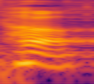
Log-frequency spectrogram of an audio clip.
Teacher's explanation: ह कंठ से निकलने वाला है। ठीक है? कंठ व्यंजन है।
